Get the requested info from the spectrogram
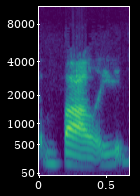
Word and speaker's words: Bally: So without further ado, our special guest today, ladies and gentlemen, is Natalie Bally.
